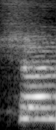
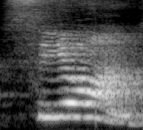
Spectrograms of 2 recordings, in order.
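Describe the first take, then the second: First: The ending sounds like 'shun' in one syllable. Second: The ending sounds like 'see-on' in two syllables. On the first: The speaker calls it right. "हा देखील शन आहे" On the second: The speaker calls it wrong. "याला बरेच जण सियॉन किंवा सियन असं वाचू शकतात"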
